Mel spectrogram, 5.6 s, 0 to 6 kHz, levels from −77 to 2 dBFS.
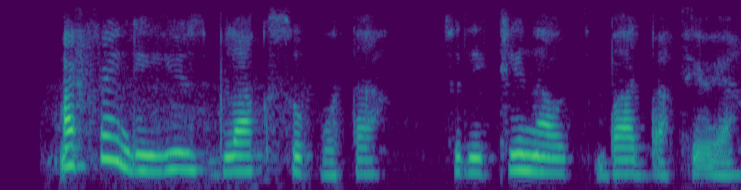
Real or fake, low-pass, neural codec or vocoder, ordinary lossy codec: real; 5.4 kHz; none; AAC, 24 kbps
